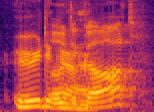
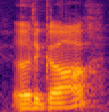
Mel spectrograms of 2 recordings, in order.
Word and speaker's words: Ødegaard: See, Ødegaard. Ødegaard. Yeah, the D is silent.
